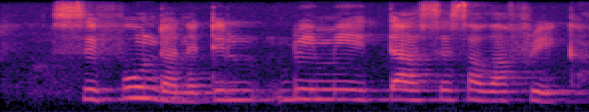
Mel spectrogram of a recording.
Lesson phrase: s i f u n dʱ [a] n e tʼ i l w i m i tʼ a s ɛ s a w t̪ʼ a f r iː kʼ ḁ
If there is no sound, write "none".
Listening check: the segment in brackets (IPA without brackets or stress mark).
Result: a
